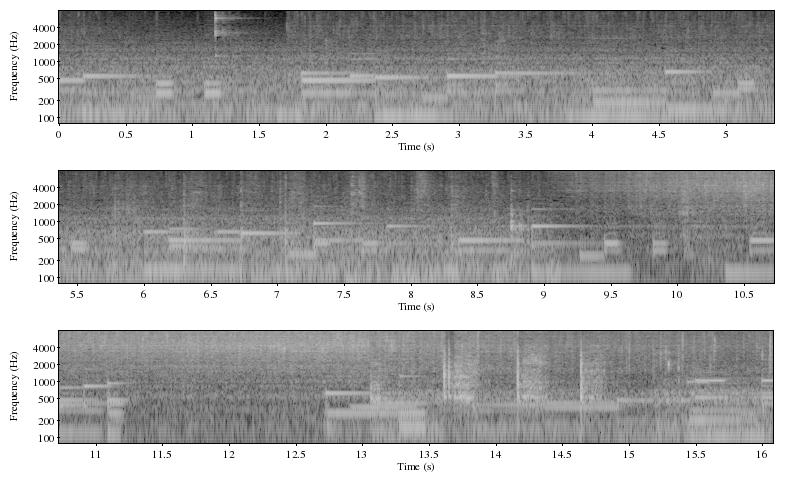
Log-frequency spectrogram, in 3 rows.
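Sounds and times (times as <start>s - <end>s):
butter sizzling in a wok: 9.1s - 16.0s
knife scraping cutting board: 13.0s - 14.9s.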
